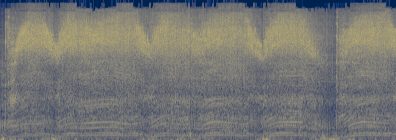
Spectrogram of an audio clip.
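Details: Stihl trimmer after cleaning carbon off the spark arrestor screen with a propane torch: high two-stroke wail holding full revs, dipping briefly every second or two as the line bites weeds, recovering cleanly; normal running.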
